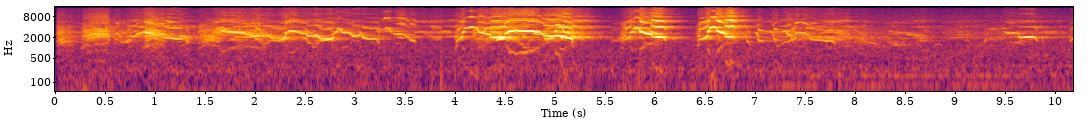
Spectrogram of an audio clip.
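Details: A yellow-tailed black cockatoo flock communicates with a chorus of drawn-out, quavering screeching wails. Calls overlap and swell in loud bursts, then fade toward the end, over a quiet natural backdrop.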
